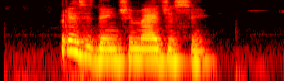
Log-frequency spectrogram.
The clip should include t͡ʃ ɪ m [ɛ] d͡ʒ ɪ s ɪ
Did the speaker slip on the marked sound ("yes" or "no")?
no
